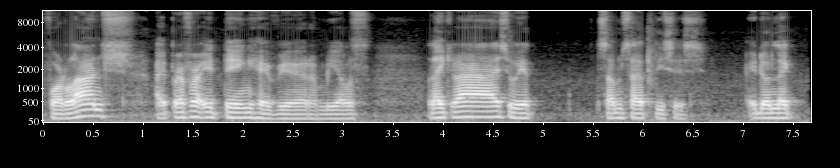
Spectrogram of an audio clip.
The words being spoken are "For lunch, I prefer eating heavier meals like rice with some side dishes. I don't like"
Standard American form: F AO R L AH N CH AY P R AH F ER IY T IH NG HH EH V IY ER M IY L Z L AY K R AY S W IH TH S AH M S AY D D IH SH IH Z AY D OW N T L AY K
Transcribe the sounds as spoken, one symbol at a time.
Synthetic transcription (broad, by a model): F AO R L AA N CH AY P R AH F ER IY T IH NG HH EH V IY ER M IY L S L AY K R AY S W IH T S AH M S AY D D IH S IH S AY D OW N T L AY K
